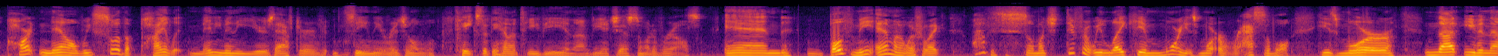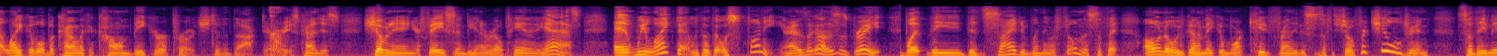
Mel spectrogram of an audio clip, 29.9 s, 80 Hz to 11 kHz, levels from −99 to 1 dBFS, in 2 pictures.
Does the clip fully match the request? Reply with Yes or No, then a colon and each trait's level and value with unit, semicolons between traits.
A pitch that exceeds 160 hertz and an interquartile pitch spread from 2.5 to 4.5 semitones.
No: low, 135 Hz; average, 2.9 semitones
